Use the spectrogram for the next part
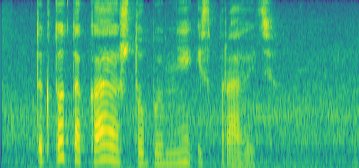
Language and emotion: Russian, neutral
